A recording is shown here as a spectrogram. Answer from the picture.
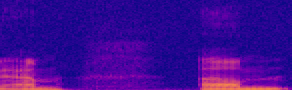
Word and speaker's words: mu: a lot like an m um but this is a greek letter um it's pronounced mu and that's your coefficient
